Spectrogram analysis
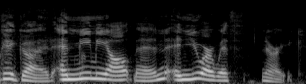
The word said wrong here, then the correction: Nari GC: It's Nari GC, actually. – Nari GC. – Yes.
